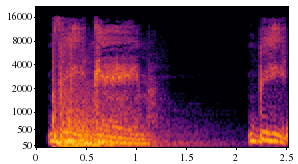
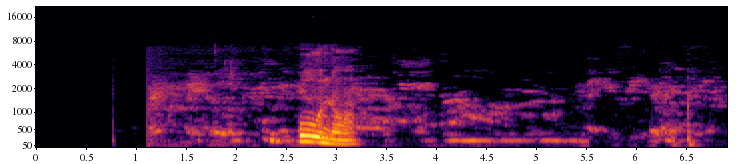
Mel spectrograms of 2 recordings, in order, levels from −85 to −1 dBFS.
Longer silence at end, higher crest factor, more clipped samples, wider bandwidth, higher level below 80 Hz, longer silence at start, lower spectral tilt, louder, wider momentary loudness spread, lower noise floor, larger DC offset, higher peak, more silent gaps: second, 0 s vs 0.35 s; about the same, 16 dB vs 20 dB; neither; first, 16.5 kHz vs 7.2 kHz; first, -32 dBFS vs -58 dBFS; second, 0.1 s vs 1.1 s; second, -5.5 dB/octave vs -8 dB/octave; about the same, -17 LUFS vs -17 LUFS; second, 12 LU vs 26 LU; first, -52 dBFS vs -45 dBFS; neither; about the same, -2 dBFS vs -2 dBFS; neither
